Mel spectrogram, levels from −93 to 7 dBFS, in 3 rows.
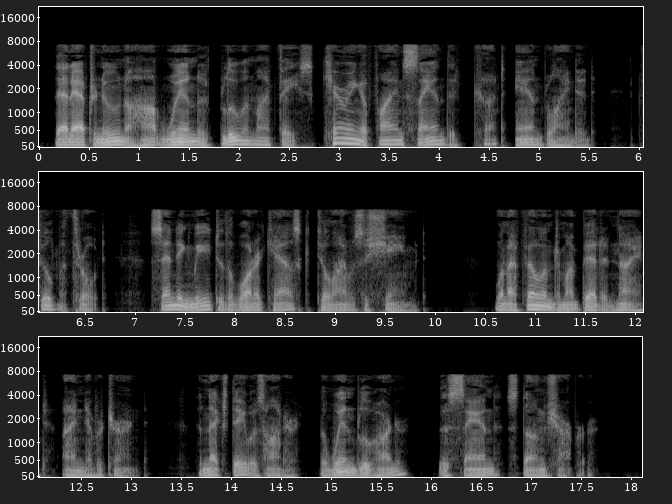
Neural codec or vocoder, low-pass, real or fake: none; 7.2 kHz; real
